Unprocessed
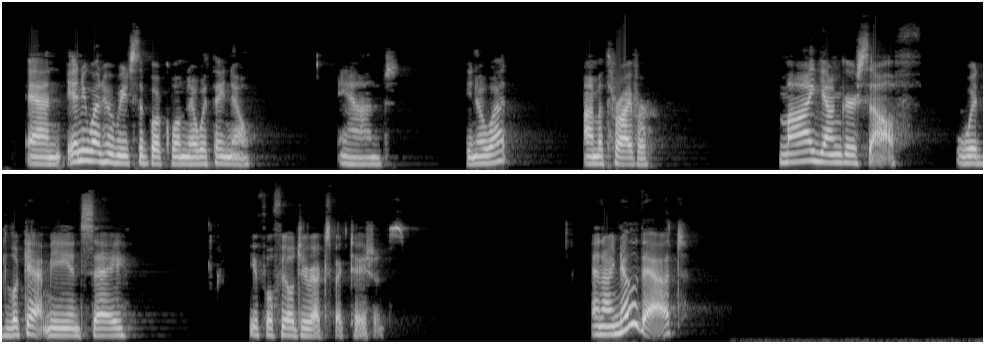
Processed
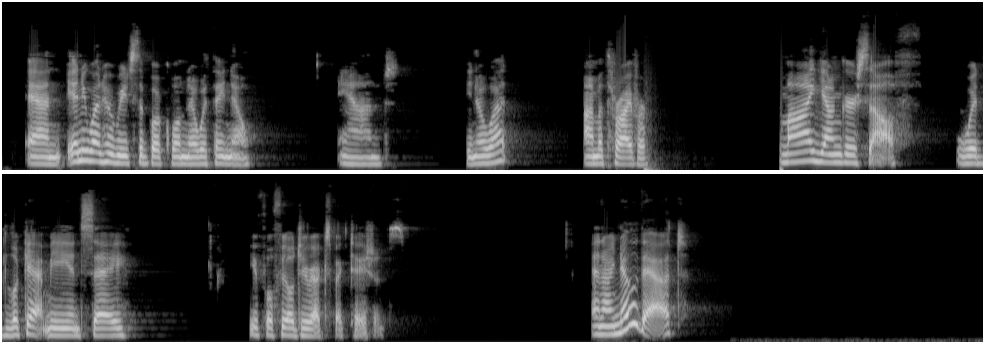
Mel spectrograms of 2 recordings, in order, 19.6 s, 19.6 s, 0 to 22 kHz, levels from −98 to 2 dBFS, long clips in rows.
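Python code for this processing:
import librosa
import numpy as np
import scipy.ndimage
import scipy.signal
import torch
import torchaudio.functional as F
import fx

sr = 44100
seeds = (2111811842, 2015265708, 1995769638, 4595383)

y = fx.running_max(x, sr, window=65, at=(6.41, 7.79), fade=0.02)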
